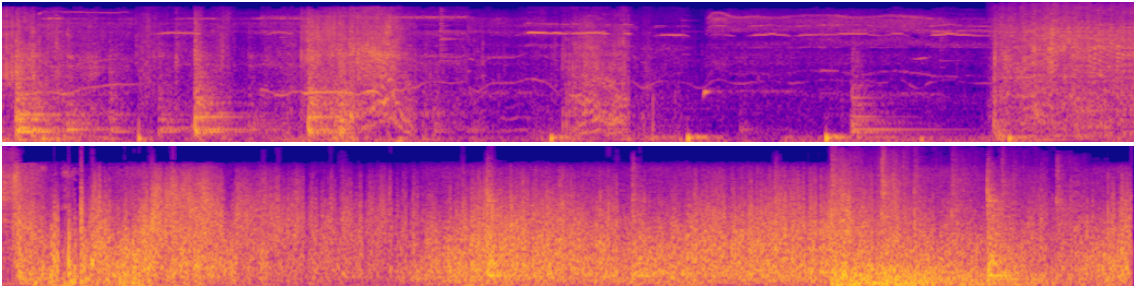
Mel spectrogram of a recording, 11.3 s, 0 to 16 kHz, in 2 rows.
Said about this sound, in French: sur la banquise, je suis blindé à l'intérieur étant donné qu'il y a une tempête australe qui sévit dehors. Là il fait moins 10 degrés et 70 nœuds de vent ouest.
